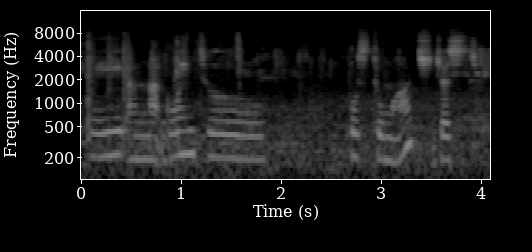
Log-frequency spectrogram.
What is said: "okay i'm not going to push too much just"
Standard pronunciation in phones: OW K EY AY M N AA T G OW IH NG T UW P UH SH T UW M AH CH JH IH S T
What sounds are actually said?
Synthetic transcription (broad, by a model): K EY AY M N AA T G OW IH NG T UW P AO S T UW M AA CH JH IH S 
